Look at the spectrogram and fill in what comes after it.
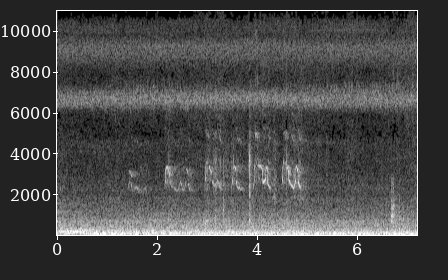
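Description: Black kite calling overhead: a run of wavering, whistled trill notes lasting a few seconds, over a steady high insect buzz.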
